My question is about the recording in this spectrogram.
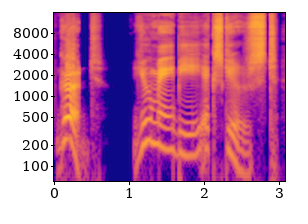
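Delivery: loud, slow nasal dismissal. Acted. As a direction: dismiss her coldly. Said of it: "nasally voice".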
